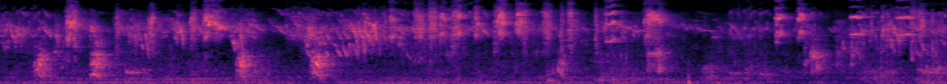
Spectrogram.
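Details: Budgerigar chicks being fed by their parents give dense, raspy, high chirping and squawking begging calls.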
